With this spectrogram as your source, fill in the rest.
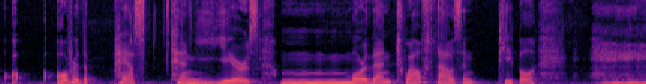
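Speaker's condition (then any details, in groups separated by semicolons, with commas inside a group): Stutter; stutter persisting despite much of life trying to stop, described as incurable; severe stutter, stutters a lot; struggles to speak; prolonged sounds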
